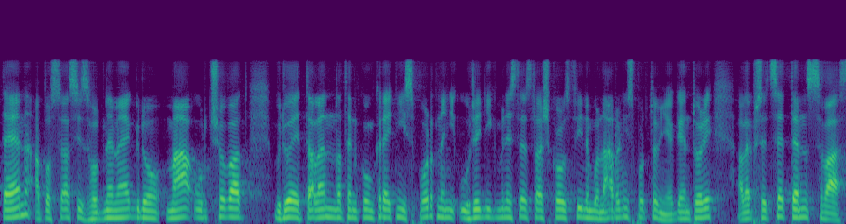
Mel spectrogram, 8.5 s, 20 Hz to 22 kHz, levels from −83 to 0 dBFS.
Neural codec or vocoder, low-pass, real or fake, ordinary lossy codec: codec, 16 kHz, about 1 kbps, DyCAST, with the encoder's durations; 7.2 kHz; fake; MP3, 96 kbps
